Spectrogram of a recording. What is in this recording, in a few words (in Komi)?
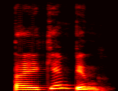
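"тайӧ кемпинг", Komi, female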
